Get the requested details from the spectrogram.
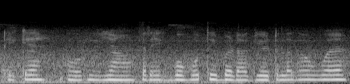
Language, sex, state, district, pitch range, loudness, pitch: Hindi, female, Punjab, Fazilka, 205-220 Hz, -15 LUFS, 210 Hz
